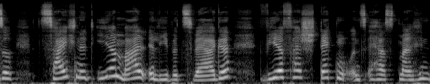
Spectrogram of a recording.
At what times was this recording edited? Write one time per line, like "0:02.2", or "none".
0:01.5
